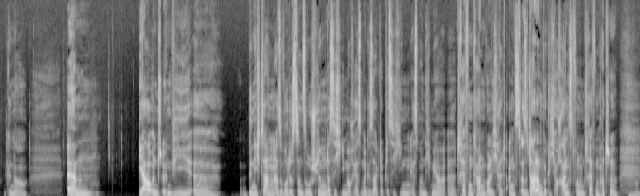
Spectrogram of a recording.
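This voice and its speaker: Moderate pace, ordinary pitch variation, and long, frequent pauses. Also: woman, medium pitch for a woman. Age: 20s. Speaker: podcast guest sharing a breakup. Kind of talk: personal interview. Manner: calm, composed; hesitant, many fillers.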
